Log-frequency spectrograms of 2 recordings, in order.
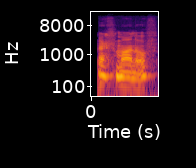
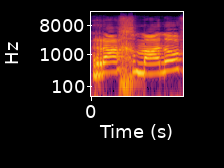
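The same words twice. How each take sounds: First: The ch sound is soft and light. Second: The ch sound is a harsh throaty scrape. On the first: The speaker calls it right. "a bit softer" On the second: The speaker calls it wrong. "No, no, no, that's Dutch"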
